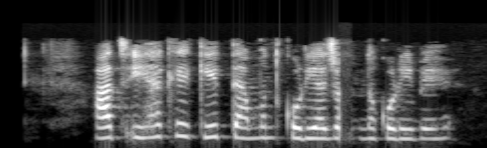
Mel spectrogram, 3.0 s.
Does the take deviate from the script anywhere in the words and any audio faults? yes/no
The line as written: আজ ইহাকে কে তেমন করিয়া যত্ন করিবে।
yes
